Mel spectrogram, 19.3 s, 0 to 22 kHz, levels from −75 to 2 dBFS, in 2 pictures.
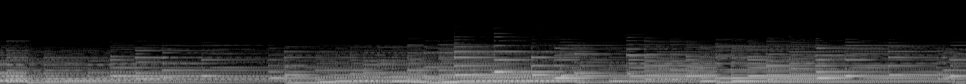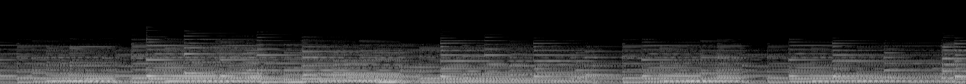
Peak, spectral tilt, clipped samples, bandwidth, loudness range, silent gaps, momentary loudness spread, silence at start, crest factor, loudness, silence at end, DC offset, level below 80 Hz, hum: -12 dBFS; -11.5 dB/octave; under 0.1%; 4.5 kHz; 4 LU; none; 7 LU; 0 s; 14 dB; -26 LUFS; 0 s; under 0.1%; -42 dBFS; none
